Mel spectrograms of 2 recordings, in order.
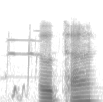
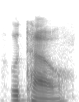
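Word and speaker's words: Hu Tao: Paramita Papilio ends when its duration is over, or Hao-Tai. Hao-Tao. Hugh. I can't fucking say her name without saying it. Say Tai. Hu-Tao. Her name is Hu-Tao.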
